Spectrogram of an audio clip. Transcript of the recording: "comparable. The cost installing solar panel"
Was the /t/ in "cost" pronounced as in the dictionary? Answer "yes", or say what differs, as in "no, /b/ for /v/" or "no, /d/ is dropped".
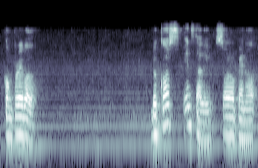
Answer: no, /t/ is dropped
